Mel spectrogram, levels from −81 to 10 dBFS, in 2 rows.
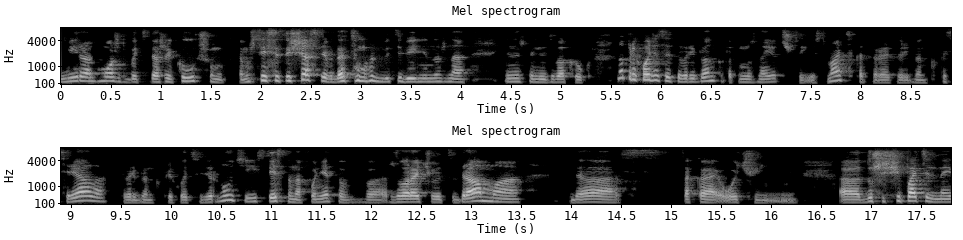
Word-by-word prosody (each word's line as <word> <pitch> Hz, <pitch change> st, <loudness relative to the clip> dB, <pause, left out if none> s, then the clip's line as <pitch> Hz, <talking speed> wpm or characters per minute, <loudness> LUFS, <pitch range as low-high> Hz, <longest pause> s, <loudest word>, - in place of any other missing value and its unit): мира. 205 Hz, +4 st, +2 dB
Может 210 Hz, -5 st, -1 dB
быть, 165 Hz, +1 st, -6 dB
даже 170 Hz, +1 st, +1 dB
и -, -, -11 dB
к -, -, -19 dB
лучшему, 190 Hz, -8 st, -2 dB
потому -, -, -5 dB
что 245 Hz, -, -1 dB
если 240 Hz, 0 st, +4 dB
ты 230 Hz, 0 st, +2 dB
счастлив 265 Hz, -2 st, +4 dB
да, 195 Hz, +3 st, +8 dB
то, 230 Hz, +4 st, -1 dB
может 210 Hz, -4 st, 0 dB
быть, 175 Hz, 0 st, -6 dB
тебе 175 Hz, -3 st, +3 dB
и 175 Hz, -, -5 dB
не 175 Hz, -, -5 dB
нужна 175 Hz, -3 st, -4 dB, 0.4 s
не 170 Hz, -, -7 dB
нужны 175 Hz, -1 st, -7 dB
люди 155 Hz, -1 st, -5 dB
вокруг. 150 Hz, -2 st, -3 dB, 0.3 s
Но 370 Hz, -, 0 dB
приходится 280 Hz, -, +4 dB
этого 185 Hz, -4 st, -2 dB
ребёнка 210 Hz, +6 st, -3 dB
потом 155 Hz, 0 st, -7 dB
узнаётся, 160 Hz, +3 st, -7 dB
что -, -, -15 dB
есть -, -, -14 dB
мать, 230 Hz, +2 st, -1 dB
которая 135 Hz, -, -7 dB
этого 135 Hz, 0 st, -11 dB
ребёнка 135 Hz, +1 st, -12 dB
потеряла. 195 Hz, +5 st, +1 dB, 0.2 s
Этого 140 Hz, -, -5 dB
ребёнка 135 Hz, 0 st, -10 dB
приходится 140 Hz, 0 st, -9 dB
вернуть. 245 Hz, -, -3 dB
И, -, -, -5 dB
естественно, 190 Hz, -5 st, 0 dB
на 140 Hz, -, -19 dB
фоне 160 Hz, +3 st, -1 dB
этого 145 Hz, -4 st, -8 dB
разворачивается 160 Hz, -2 st, +2 dB
драма, 175 Hz, -4 st, +5 dB, 0.5 s
да, 150 Hz, -1 st, 0 dB
с 435 Hz, 0 st, -22 dB, 0.2 s
такая 150 Hz, -2 st, 0 dB
очень, 140 Hz, -3 st, -8 dB, 0.4 s
а, 145 Hz, 0 st, +3 dB
душещипательная. 195 Hz, -1 st, +4 dB
170 Hz, 180 wpm, -22 LUFS, 150-210 Hz, 0.5 s, да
